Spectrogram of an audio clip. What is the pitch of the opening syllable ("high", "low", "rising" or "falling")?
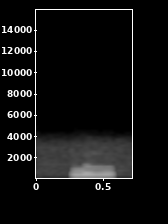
low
